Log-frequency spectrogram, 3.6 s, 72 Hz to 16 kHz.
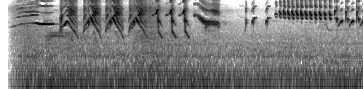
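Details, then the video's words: Cross goldfinch, a hybrid, from Parachinar singing its rolling song after moulting: opening thin rising whistles, then rapid high buzzy twitters and a fast trilled run at the end. "Cross Gold Finch Part 3 After Moulting Rolling Songs"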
